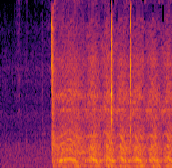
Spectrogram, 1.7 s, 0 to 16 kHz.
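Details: 2008 LMM Duramax diesel with a no-crank clunk/click fault after sitting in the cold, started by jumping the starter relay: silence, then the starter engages and the diesel catches within a beat, settling into a steady even clatter.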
